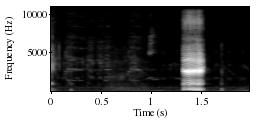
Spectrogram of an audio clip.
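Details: A lilac-breasted roller in the African bush, possibly in the tree holding the camera, gives one loud, harsh, rasping squawk lasting about a quarter second, over a quiet background with faint distant chirps.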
